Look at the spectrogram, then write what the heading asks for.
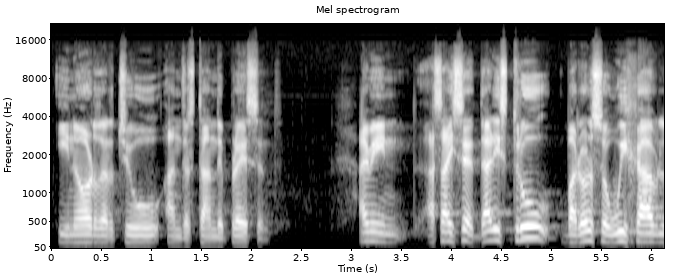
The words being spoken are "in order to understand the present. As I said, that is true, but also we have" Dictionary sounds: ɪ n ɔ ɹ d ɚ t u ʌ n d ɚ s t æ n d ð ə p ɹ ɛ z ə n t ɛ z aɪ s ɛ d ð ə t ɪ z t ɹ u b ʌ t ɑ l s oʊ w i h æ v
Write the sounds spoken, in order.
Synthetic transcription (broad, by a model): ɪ n ɔ ɹ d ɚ t u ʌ n d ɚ s t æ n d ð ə p ɹ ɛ s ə n t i s aɪ s ɛ d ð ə t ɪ s t ɹ u b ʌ t ɑ l s oʊ w i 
